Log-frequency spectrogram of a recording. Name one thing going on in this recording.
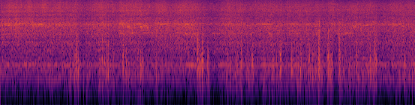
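A large ferry's engines drone as it reverses toward the quay.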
